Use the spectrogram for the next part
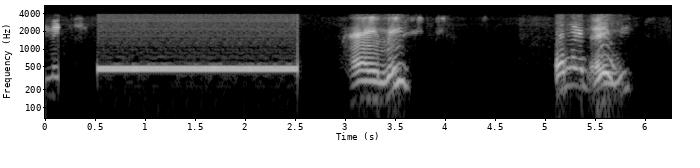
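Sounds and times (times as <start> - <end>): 
telephone dial tone: 0.5 - 2.6
speech: 3.2 - 3.8, 5.1 - 5.9.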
